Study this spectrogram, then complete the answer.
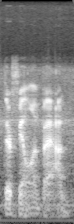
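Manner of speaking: soft, low mock pity; play-acted little pang of guilt; sad, guilty. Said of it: "little sad ears".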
